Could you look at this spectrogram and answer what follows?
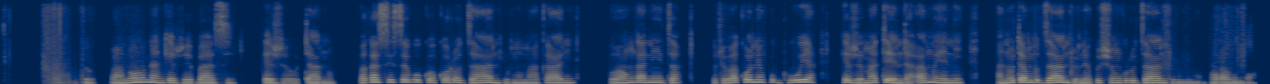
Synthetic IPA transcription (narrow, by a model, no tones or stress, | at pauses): ʋantʰu | ʋano̞ːnaŋɡe̞ʐe̞ɓazi | e̞ʐe̞utaːno̞ | ʋakasisekuko̞ko̞ɾo̞d͡zaːntʰumumakaɲi | kuʋauŋɡanid͡za | kutiʋako̞ne̞kubʱuja | ŋɡe̞ʐe̞mate̞nda̰ʔamwe̞ni | ano̞tambud͡zaːntʰune̞kuʃuŋɡuɾud͡zaantʰumumakaɾauːnda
